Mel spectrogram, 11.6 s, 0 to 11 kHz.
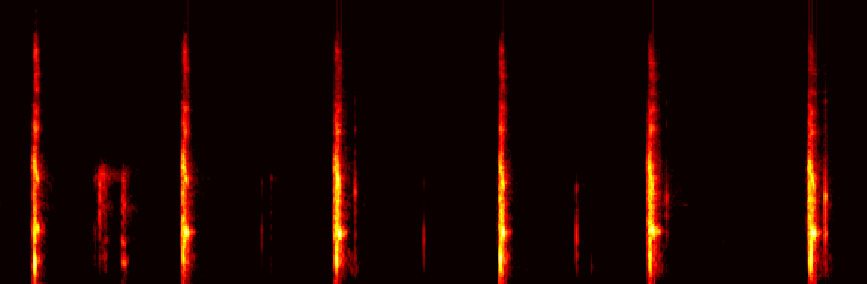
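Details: Intractable hiccups since December 2015 after surgery with multiple nerve damage (pudendal nerve injection), unresponsive to treatments: sharp, abrupt hiccups about every two seconds, six in roughly eleven seconds.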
